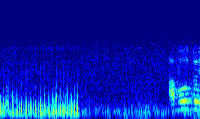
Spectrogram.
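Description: A man's voice making a low, throaty rasp for under a second, then near quiet, and speech resumes near the end.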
